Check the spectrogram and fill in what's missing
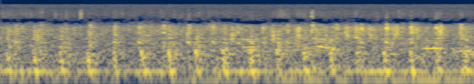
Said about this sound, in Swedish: Och så är vi färdiga att starta. Sätt maskinen igång, herr kapten.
